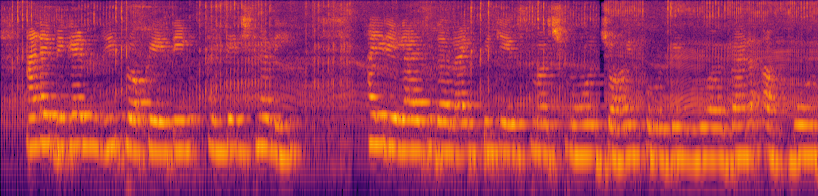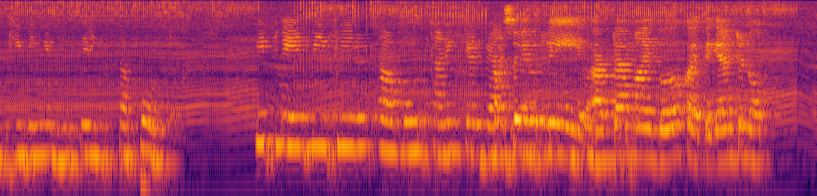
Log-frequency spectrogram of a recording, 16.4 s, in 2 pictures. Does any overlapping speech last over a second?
Yes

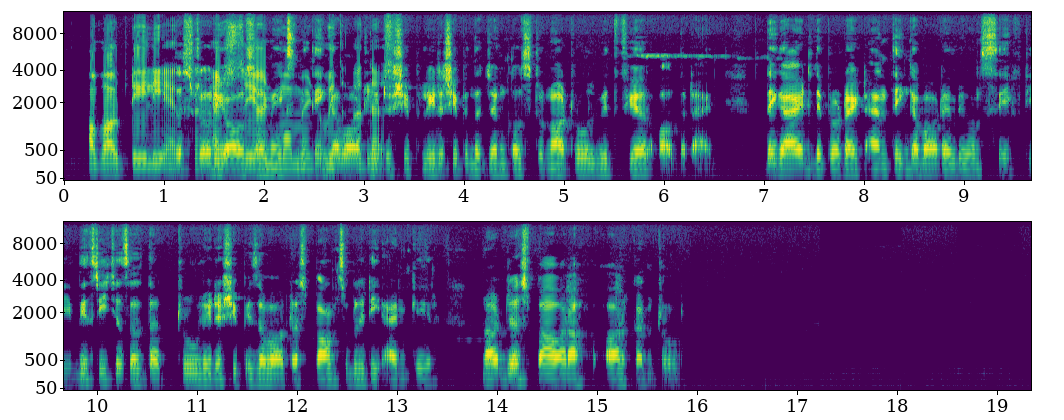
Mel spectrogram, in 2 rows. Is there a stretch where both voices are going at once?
Yes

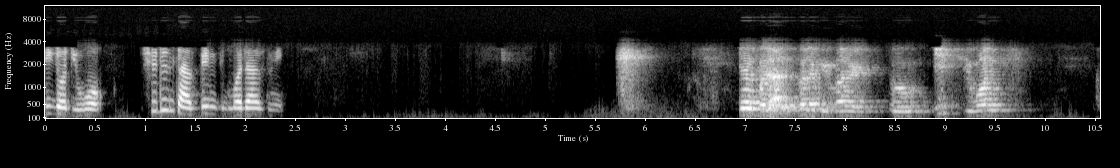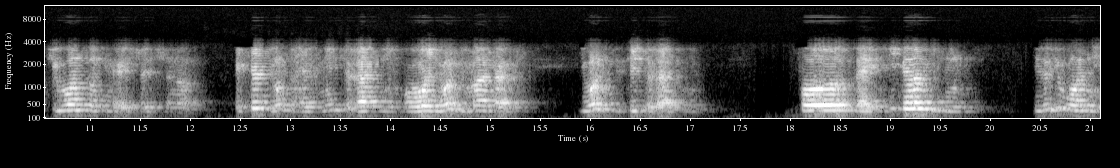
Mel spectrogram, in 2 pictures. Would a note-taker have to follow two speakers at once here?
No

